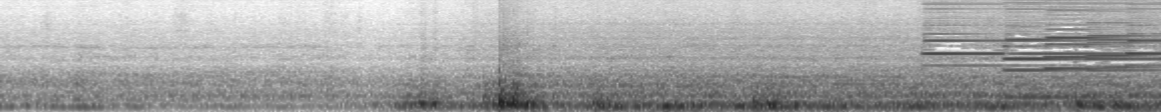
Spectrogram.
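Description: Cassiopeia sleeper train running, heard from inside the passenger car: a steady low rumble of wheels on rail that gets louder about two and a half seconds in, with one sharp clack about three seconds in. Near the end an onboard melody chime starts ringing, signalling the coming arrival announcement.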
